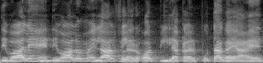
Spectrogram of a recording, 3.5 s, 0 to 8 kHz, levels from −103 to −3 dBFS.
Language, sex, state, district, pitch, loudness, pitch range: Hindi, female, Bihar, Gopalganj, 175 Hz, -21 LUFS, 160-190 Hz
